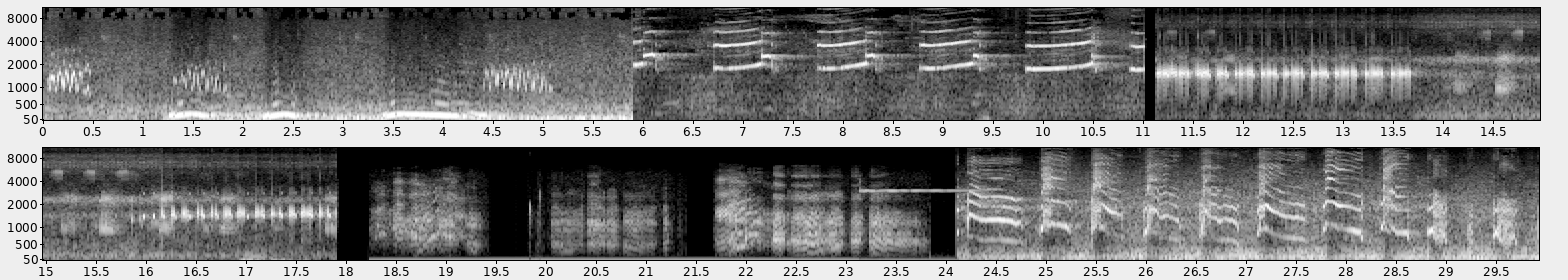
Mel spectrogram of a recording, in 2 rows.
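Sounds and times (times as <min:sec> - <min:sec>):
tree frog trilling: 0:00.0 - 0:00.5, 0:01.2 - 0:02.0, 0:03.4 - 0:05.1, 0:05.9 - 0:17.9
short rising high calls: 0:01.2 - 0:02.8
low animal call: 0:01.2 - 0:05.2.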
